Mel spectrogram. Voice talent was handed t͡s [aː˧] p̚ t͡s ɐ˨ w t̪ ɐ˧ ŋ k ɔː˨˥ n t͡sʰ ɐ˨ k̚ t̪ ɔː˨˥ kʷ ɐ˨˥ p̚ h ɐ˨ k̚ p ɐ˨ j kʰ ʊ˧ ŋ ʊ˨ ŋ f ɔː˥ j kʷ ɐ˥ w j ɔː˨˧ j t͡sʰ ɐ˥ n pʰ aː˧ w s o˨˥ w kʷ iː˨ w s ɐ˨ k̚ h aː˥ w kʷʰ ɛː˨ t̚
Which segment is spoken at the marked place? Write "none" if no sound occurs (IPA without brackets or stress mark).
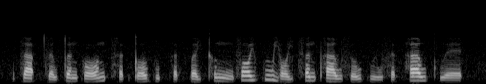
aː˧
